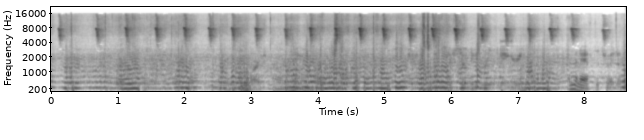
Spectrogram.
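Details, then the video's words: Inspection of a relocated honey bee hive: a loud, continuous, droning buzz with rich overtones that wavers in pitch, with a fast regular ticking running behind it throughout. "Beehive Inspection, Checking in on a relocated Hive."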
